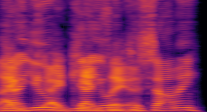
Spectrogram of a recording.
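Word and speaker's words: Yayoi Kusama: Did I get close? – No, that's how you say it. – Yayoi Kusami? – Mm-hmm.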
